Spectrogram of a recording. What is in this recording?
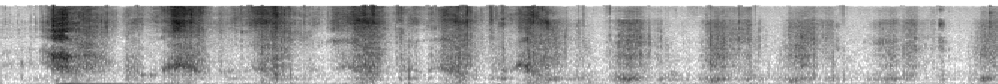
Crunchy cookie eating
Eating a crunchy cookie. Last seconds also sound like footsteps on a sand like surface.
